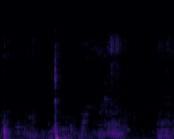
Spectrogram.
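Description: Near silence, with faint knocks of small plastic toy figures being handled on a tabletop: one right at the start and one about three-quarters of a second in.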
